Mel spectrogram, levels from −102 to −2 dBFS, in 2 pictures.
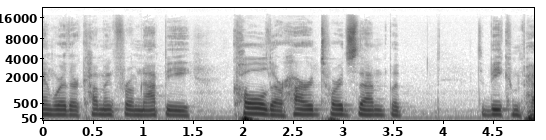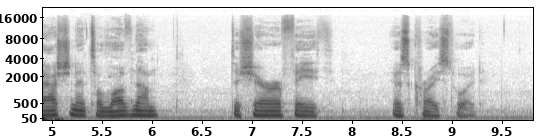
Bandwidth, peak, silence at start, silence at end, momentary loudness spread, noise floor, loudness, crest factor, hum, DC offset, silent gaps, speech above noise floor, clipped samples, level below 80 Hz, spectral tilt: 16.5 kHz; -6 dBFS; 0 s; 0.55 s; 14 LU; -57 dBFS; -31 LUFS; 24 dB; none; under 0.1%; none; 28 dB; under 0.1%; -36 dBFS; -6.5 dB/octave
